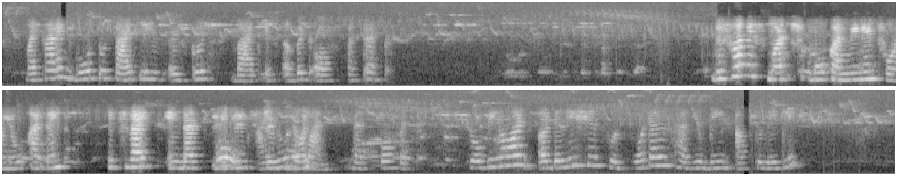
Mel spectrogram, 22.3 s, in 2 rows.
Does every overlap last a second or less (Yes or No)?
No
